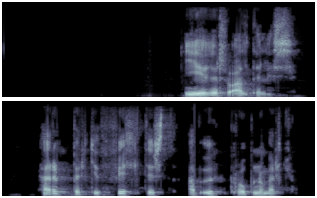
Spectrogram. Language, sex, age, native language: Icelandic, male, 50-59, Icelandic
